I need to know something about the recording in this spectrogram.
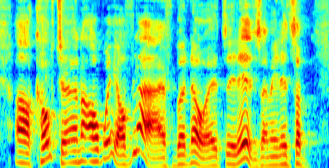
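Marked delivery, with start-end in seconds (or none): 0.2-1.7 high, swooping sixties Southern politician oratory. Repeating own earlier phrase: mock 1960s Southern politician voice. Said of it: "I sounded like a, you know, nineteen sixties Southern politician".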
